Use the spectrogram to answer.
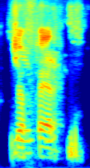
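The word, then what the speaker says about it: chauffeur: vamos a ver luego dice conductor de automóvil chofer el chofer correcto muy bien Este es el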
